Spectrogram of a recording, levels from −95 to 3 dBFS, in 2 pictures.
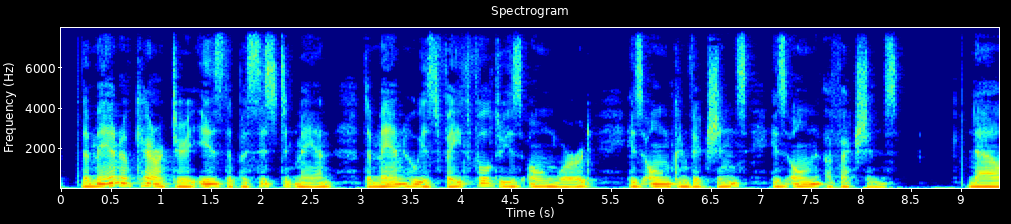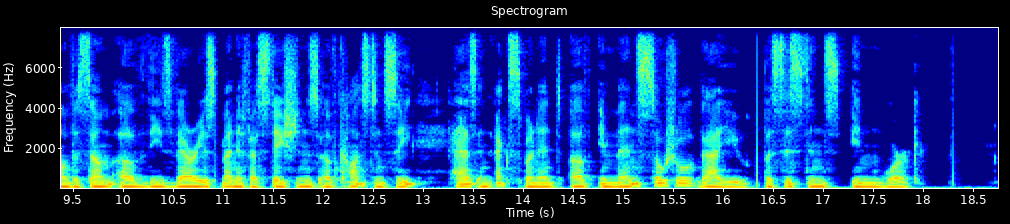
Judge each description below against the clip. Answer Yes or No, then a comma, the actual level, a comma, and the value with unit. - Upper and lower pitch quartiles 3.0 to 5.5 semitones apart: No, narrow, 2.6 semitones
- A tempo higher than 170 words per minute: No, slow, 135 wpm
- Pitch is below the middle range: Yes, low, 100 Hz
